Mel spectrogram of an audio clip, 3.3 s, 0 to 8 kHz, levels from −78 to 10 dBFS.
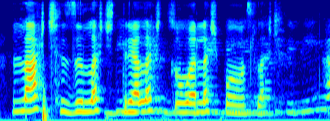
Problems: constant background noise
